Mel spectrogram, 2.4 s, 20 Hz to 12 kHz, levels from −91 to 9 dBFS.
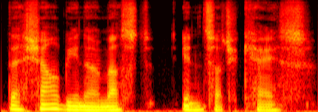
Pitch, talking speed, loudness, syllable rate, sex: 100 Hz, 225 wpm, -19 LUFS, 4.9 syllables/s, male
